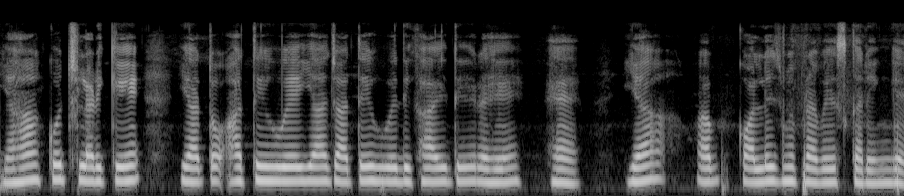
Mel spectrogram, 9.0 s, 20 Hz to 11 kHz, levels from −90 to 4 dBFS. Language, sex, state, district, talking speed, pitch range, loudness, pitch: Hindi, female, Bihar, Muzaffarpur, 130 wpm, 185-195 Hz, -22 LUFS, 195 Hz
